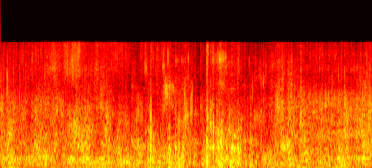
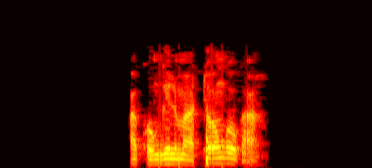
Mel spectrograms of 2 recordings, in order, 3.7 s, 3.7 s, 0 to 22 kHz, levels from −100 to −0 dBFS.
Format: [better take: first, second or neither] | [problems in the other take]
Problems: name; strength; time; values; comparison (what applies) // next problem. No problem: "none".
second | noise reduction (neural separator model SepFormer DNS4)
